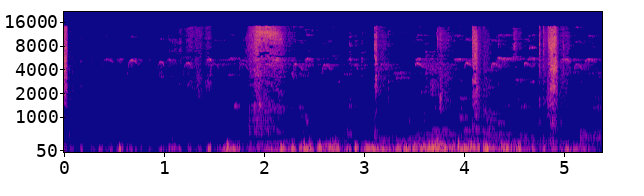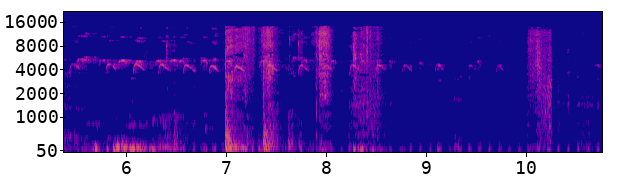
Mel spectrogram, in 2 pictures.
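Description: Small birds chirping in a rapid run of high chirps, over a low rumble of wind on the microphone, with a few sharp knocks, the loudest about seven seconds in.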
